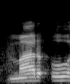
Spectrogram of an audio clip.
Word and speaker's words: مرء: يوم يفر হ্যাঁ, ইয়াউমা ইয়াফিরুল, يوم يفر المرء হ্যাঁ من أخيه মারউ হামজা না আইন, এটা এটা مرء حمزة হ্যাঁ, তাহলে মারউ مرء من أخيه মিন মিন أخيه কয়ের টান হবে কি হবে না?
